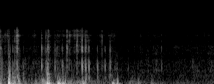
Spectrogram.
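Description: A quick run of irregular close knocks and thumps that dies away after about a second, leaving near quiet.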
